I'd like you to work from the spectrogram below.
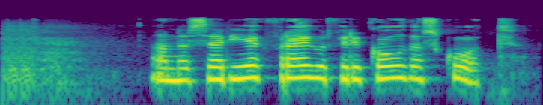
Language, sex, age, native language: Icelandic, female, 50-59, Icelandic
